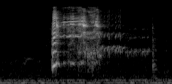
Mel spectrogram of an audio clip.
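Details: Baby lorikeet fed by parents utters a strained, hissing screech that trails into a thinner whining tone, then a brief click; steady low hum behind.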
